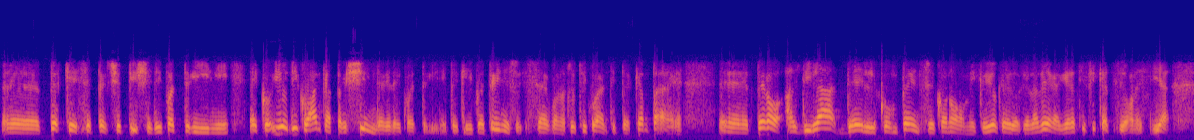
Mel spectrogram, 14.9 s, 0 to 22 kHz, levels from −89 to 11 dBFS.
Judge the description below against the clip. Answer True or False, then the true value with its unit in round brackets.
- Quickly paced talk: False (155 wpm)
